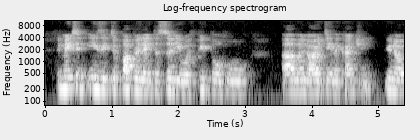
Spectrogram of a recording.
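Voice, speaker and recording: The voice moves at a fairly quick pace with fairly even intonation. Room echo is audible. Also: woman. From South Africa. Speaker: music journalist and DJ. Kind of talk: interview. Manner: hesitant with fillers.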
